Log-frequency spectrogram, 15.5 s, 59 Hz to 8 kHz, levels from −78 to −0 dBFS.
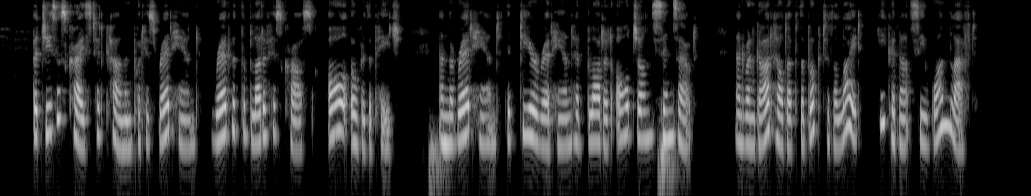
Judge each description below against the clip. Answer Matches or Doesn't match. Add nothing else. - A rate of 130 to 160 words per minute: Doesn't match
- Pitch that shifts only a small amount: Doesn't match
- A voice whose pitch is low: Doesn't match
